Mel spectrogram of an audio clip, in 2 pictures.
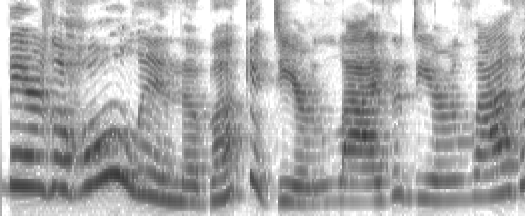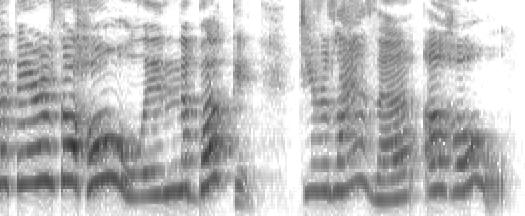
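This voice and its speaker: Very bright, animated woman reading aloud. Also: extremely high pitch, a little slow. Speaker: storyteller reading a picture book aloud. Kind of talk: expressive sing-song children's read-aloud. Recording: roomy, echoey sound.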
